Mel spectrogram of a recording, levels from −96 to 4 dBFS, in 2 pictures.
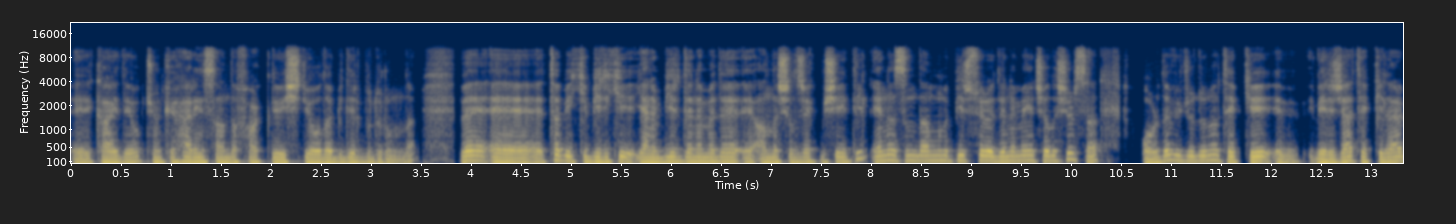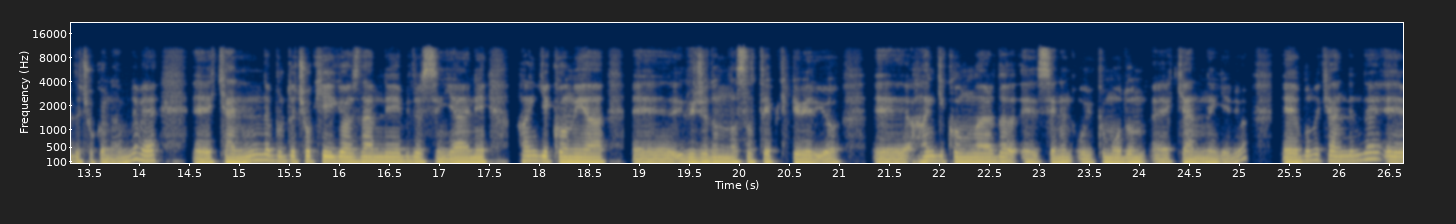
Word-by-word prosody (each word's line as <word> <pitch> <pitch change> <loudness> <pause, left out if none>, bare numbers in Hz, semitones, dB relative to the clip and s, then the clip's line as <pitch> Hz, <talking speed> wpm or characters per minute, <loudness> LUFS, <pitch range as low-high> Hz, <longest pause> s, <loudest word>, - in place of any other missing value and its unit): eee, 90 0 -2
kaide 100 +1 +1
yok, 115 +3 -1
çünkü 100 +1 -2
her 115 +1 +1
insanda 105 -1 +1
farklı 105 +1 -3
işliyor 105 0 +3
olabilir 100 +1 +1
bu 100 - -3
durumlar 90 -5 -6 0.4
ve, 130 +2 +6 0.2
eee, 105 -3 +2
tabii 135 +1 0
ki 115 0 -2
1-2, 110 0 +1
yani 105 -3 +2
1 115 +1 +1
denemede, 115 0 +1
eee, 100 0 -1
anlaşılacak 105 +2 0
bir 110 - -3
şey 115 0 0
değil. 180 +2 -4
En 130 0 0
azından 135 -1 0
bunu 135 -3 -3
bir 140 - +1
süre 135 -1 +3
denemeye 130 +3 0
çalışırsan 135 +1 -1 0.4
orada 100 +8 +1
vücudunun 130 +1 -1
tepki, 120 -1 +1
eee, 95 -8 -1
vereceği 100 +4 +3
tepkiler 115 0 -1
de - - -1
çok 95 -3 -7
önemli 95 - -2
ve, 135 0 +1 0.4
eee, 95 -1 +2
kendini 110 +8 +1
de 140 -2 -1
burada 125 0 -2
çok 125 +1 -2
iyi 125 -2 +4
gözlemleyebilirsin. 115 -3 +1
Yani, 105 +3 +3 0.3
hangi 130 -2 -1
konuya, 110 -2 +3 0.3
eee, 90 0 0
vücudun 105 +3 +2
nasıl 105 +1 0
tepki 100 0 -2
veriyor, 90 0 0 0.3
eee, 90 -1 0
hangi 125 +4 -1
konularda, 110 -1 0
eee, 95 -2 -2
senin 100 +4 0
uyku 95 +3 -3
modun, 105 -1 +1
eee, 90 0 -3
kendine 95 0 0
geliyor, 95 - -5 0.3
eee, 110 0 +2
bunu 135 +3 -3
kendinde, 135 +7 -2
eee, 125 -1 0
110 Hz, 160 wpm, -22 LUFS, 100-125 Hz, 0.4 s, ve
